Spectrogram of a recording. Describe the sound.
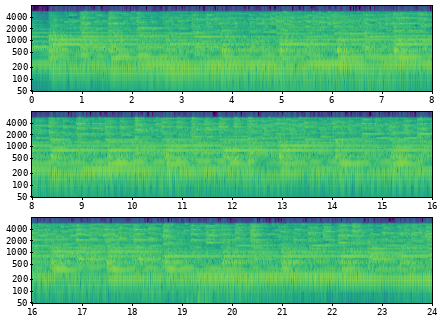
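Festive bell peal rung by a student of the Vitebsk school of Orthodox bell ringers, several bells sounding together in a dense, sustained wash of overlapping ringing tones that stays loud and steady throughout.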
